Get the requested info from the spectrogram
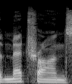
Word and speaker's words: Metron: and he keeps everyone pronounces it Metrone, even though the Metrons pronounce it Metron. – Yeah. – And in Greek, it would be pronounced Metron, because that's an Omicron, not an Omega.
